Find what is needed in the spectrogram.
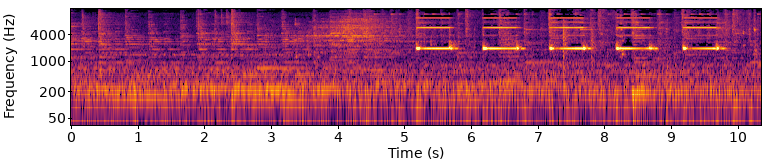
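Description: Faint background music, with a kitchen appliance's timer beeping five times, about once a second, starting about halfway through: the signal that its cycle is done.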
